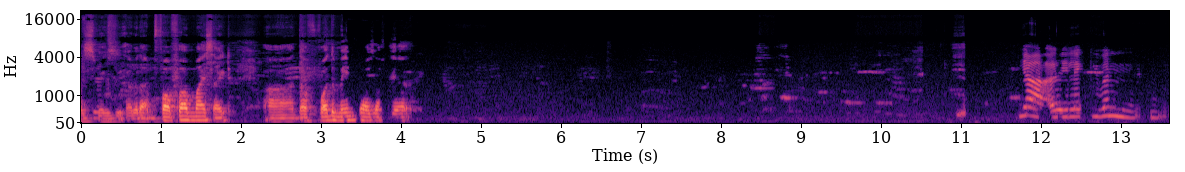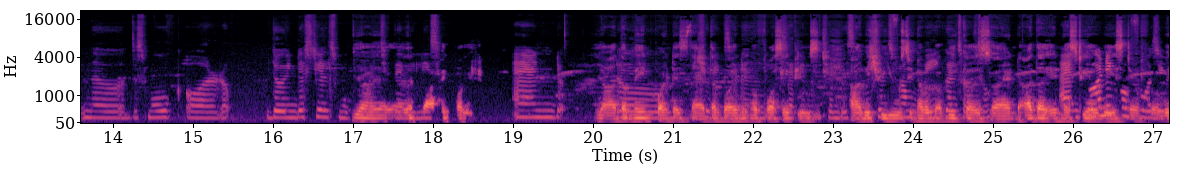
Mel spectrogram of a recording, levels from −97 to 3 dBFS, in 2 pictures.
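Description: No technical faults occur anywhere in the speech, so there is nothing to describe in time order.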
